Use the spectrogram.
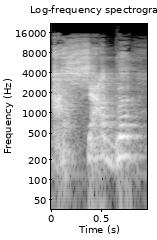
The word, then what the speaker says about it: Achab: Eh bien, il y a ceux qui l'appellent Achab, ce qui n'est pas faux, selon la prononciation des versions. Mais ici, nous l'appelons le roi Akab, qui était un des rois d'Israël.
